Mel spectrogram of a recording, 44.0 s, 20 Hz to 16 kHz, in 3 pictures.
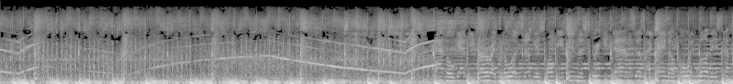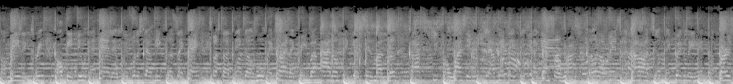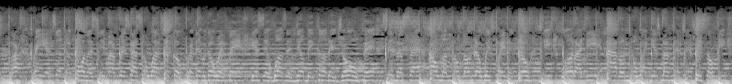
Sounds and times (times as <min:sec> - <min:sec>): Music: 0:00.0 - 0:43.9.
